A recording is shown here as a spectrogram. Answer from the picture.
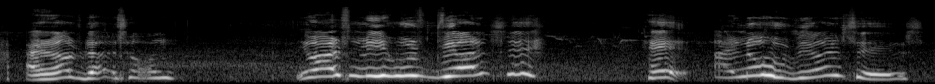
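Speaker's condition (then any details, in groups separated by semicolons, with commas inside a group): Cerebral palsy; birth oxygen deprivation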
